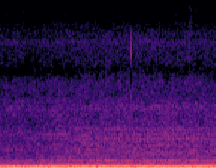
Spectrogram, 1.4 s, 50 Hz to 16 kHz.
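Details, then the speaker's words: Box Chevy Caprice, 350 V8 with Hooker headers and dual Flowmasters, new plugs and wires, first drive: deep rumble stuttering and hesitating under acceleration; owner suspects carburetor, unconfirmed. "you hear that stuttering that's what we got to get addressed i think it's the carburetor but i can't prove it though"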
